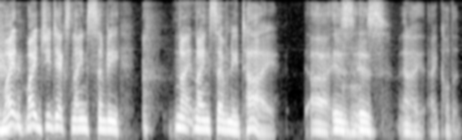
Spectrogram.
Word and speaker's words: Ti: last gen and also uh not even top tier how does that compare to my gtx 970 a lot better but that's beside the point okay because i cause i'm like my gtx 970 970 tie uh is is and i i called it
